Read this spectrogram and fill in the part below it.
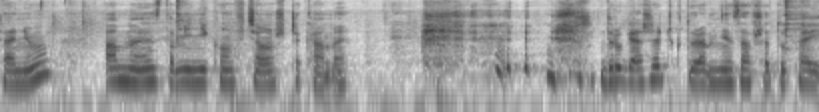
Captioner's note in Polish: śmiech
